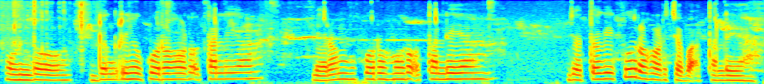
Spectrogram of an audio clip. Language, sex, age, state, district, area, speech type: Santali, female, 45-60, West Bengal, Malda, rural, spontaneous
